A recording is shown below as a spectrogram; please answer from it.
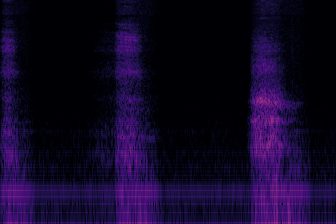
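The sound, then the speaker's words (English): Breathing exercise of two inhales through the nose and one exhale through the mouth: three separate breaths, the third the loudest and longest, with quiet gaps between them and no talking. “Two inhales through the nose and one exhale through the mouth. And that's all it is, right? So it's literally just this.”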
